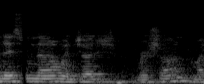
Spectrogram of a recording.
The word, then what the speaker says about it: Merchan: Is it 10 days from now when Judge Merchan, am I pronouncing that Oh, right? yeah, Merchan, yeah.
